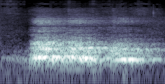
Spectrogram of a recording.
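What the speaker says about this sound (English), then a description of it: "Here goes my dog again." A dog barks in one sustained, rough bout lasting about a second, loud and close, with no talk over it.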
